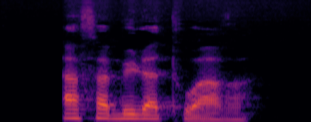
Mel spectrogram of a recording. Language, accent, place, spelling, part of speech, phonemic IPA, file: French, France, Lyon, affabulatoire, adjective, /a.fa.by.la.twaʁ/, LL-Q150 (fra)-affabulatoire.wav
- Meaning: affabulatory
